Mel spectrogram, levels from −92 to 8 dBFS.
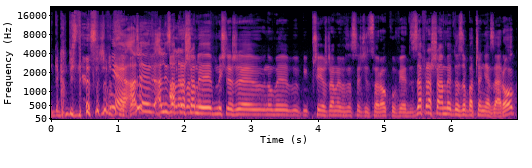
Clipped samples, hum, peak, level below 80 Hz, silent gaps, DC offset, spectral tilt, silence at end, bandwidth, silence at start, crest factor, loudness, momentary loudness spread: under 0.1%; none; -6 dBFS; -58 dBFS; none; under 0.1%; -4 dB/octave; 0.05 s; 19 kHz; 0 s; 14 dB; -21 LUFS; 8 LU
